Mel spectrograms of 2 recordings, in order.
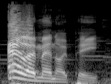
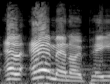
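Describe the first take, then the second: First: The stress falls on the letter L. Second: The stress falls on the letter M. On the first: The speaker calls it right. "you could you put emphasis on all the other letters, sounds better" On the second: The speaker calls it wrong. "it just doesn't quite go as nicely"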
